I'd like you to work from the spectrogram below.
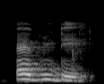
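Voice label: "evriday", Nigerian Pidgin, female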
